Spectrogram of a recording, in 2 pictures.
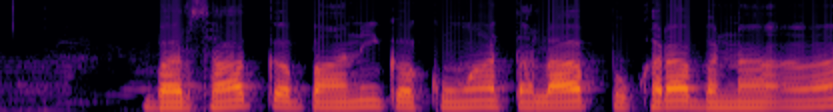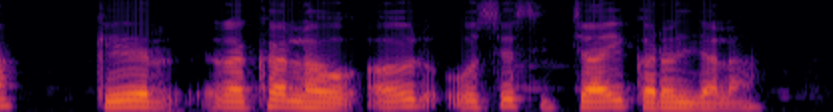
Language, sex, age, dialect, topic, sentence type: Bhojpuri, male, 18-24, Western, agriculture, statement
